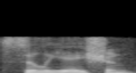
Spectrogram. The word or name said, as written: ciliation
